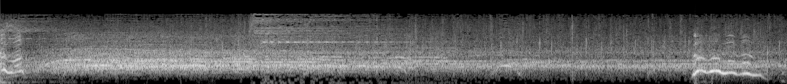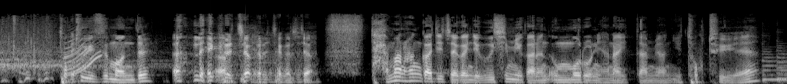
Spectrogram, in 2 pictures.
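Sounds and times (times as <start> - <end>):
studio audience applause: 0.5 - 10.0
laughter: 7.0 - 8.9, 9.6 - 10.9
speech: 8.6 - 15.7.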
